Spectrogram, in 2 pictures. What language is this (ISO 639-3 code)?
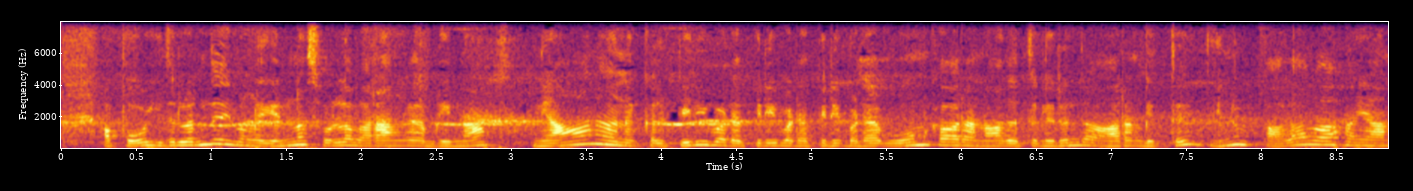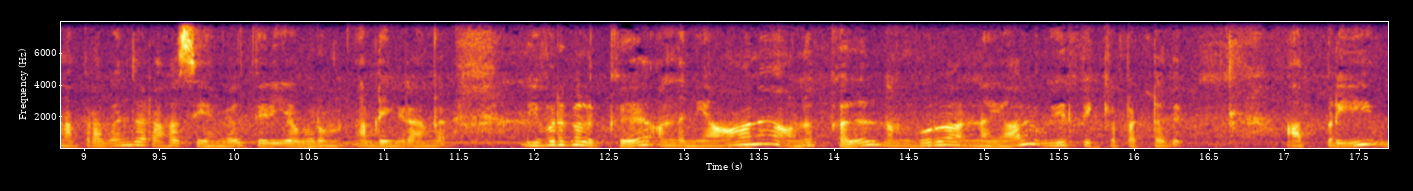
tam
